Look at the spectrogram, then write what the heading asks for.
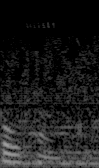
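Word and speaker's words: kolgans: In Afrikaans is called a kolgaan, which is spot goose. Ah, I know that's where the Afrikaans name came from, but I didn't know what it was. How do you say it again? Kolgaan. Kolhan.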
